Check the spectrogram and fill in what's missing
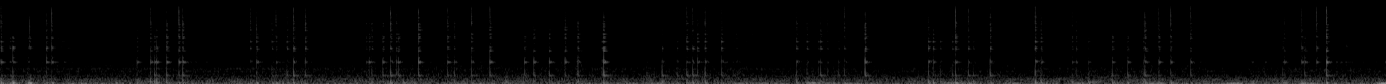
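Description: Fingers tap and scratch across a glass surface, making quick, bright clinking ticks that come in scattered bursts over a steady low rumble. The sharp glassy clicks die away almost instantly and keep going for the whole clip.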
